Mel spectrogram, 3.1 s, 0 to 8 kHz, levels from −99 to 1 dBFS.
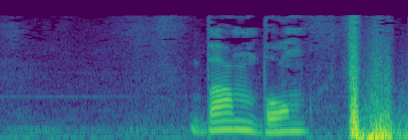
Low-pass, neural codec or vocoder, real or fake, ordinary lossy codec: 7.2 kHz; none; real; MP3, 24 kbps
